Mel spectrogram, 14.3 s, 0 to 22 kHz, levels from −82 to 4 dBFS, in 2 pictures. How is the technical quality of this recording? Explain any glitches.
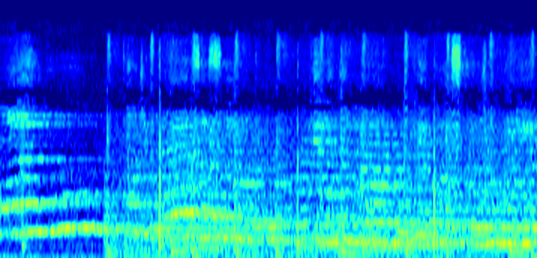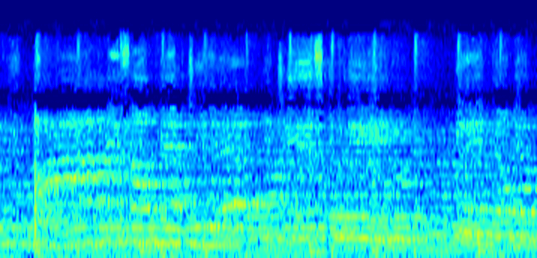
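No glitches can be heard anywhere in this recording. The audio runs without any break, distortion or disturbance that a listener would pick out.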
